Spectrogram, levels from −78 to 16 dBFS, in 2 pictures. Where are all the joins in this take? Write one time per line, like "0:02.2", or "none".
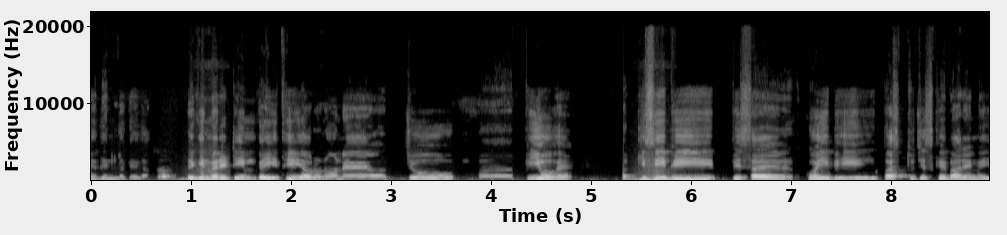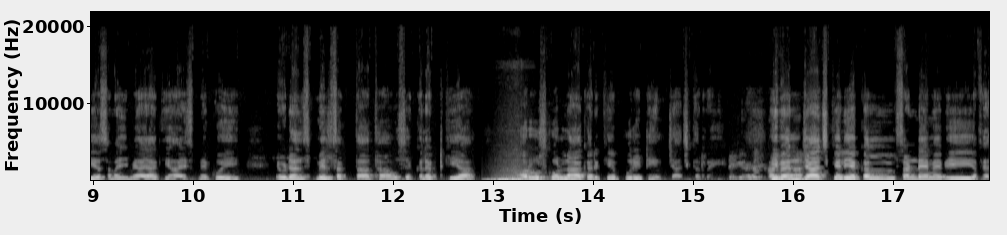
0:00.9
0:05.4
